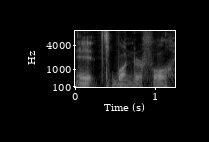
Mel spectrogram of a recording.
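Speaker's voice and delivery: dry, sarcastic, tongue-in-cheek tone. Reacting to the growing backlog of craziness, sarcastic tone. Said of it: "he says with a sarcastic voice".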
